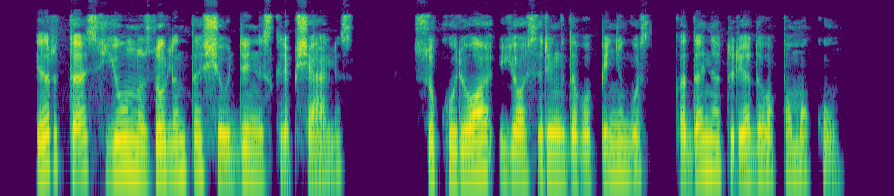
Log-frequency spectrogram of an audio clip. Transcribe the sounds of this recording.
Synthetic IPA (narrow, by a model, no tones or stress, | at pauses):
ɪɾt̪ɐsjuːnʊzʊlʲɪnt̪ɐsʃʲɛʊd̪ʲɪnʲɪskɾʲɛ̰pʲʃʲæ̰ːlʲɪsː | ʊkʊɾʲuɔjoːsɾʲɪŋɡd̪ɐʋoːpʲɪnʲɪɡʊs | kɐd̪ɐnʲɛt̪ʊɾʲeːd̪ɐʋoːpɐmoːkuː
